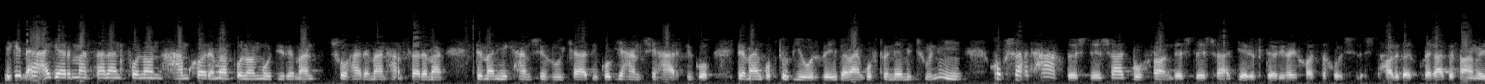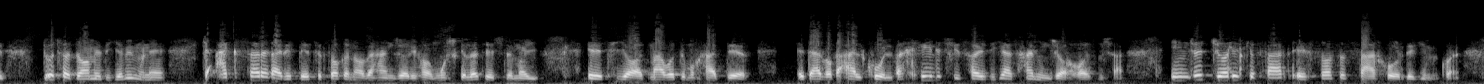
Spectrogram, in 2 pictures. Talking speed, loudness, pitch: 180 wpm, -16 LUFS, 160 Hz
